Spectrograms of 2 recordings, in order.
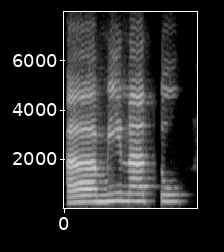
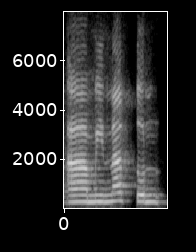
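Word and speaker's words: آمنة: Lihat nih, Aminatu, tunya enggak bertanwin, bukan Aminatun, enggak, tetapi Aminatu, ya, padahal Aminah itu nama Arab, nama perempuan Arab.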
